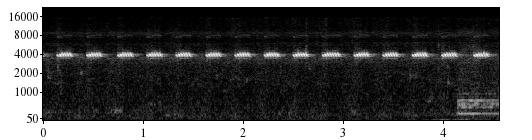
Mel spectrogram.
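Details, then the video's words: Crickets at night in a moonlit forest: an even train of short, high, shrill chirps at about three and a half per second, with a brief low humming tone near the end. "Cricket Night Forest Ambience"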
